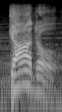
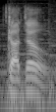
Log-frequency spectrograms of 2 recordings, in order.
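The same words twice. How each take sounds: First: The first syllable sounds like 'god'. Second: The first syllable sounds like 'guh'. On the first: This is the pronunciation the author intended. "as in God and O" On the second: This is the common pronunciation in the United States. "Ga and then Do, like G A, Ga, and then Do, D O H, like Plato"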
